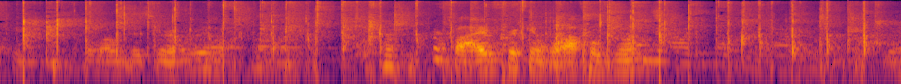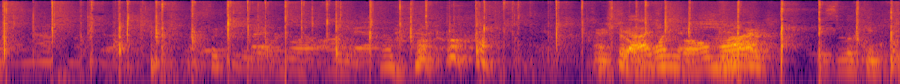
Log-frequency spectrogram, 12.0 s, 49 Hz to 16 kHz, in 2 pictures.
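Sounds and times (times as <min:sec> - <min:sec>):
hands slapping bare skin: 0:00.0 - 0:12.0.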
